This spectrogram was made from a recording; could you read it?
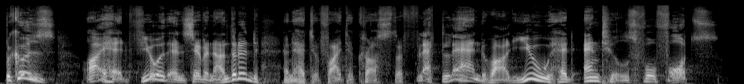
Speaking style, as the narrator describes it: thundered Delarey

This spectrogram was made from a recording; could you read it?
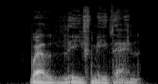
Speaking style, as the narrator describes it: he said bitterly

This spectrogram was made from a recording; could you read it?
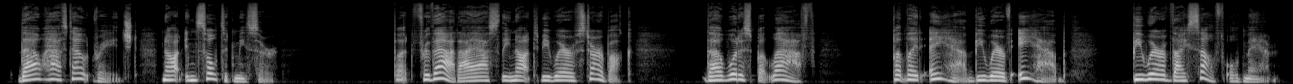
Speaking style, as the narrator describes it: mastering his emotion, he half calmly said

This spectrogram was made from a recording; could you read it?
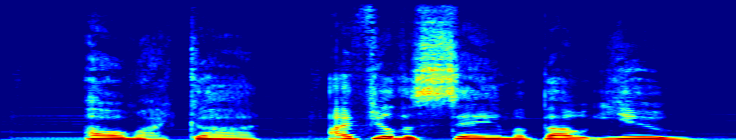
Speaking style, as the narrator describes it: Mina gasped

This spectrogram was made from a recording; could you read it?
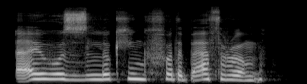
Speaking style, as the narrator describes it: Layla explained, deliberately slurring her words

